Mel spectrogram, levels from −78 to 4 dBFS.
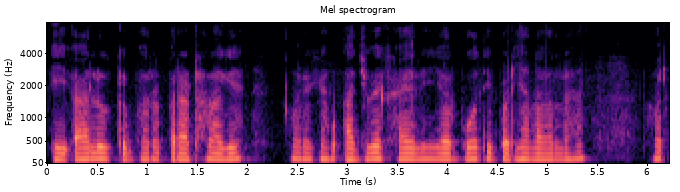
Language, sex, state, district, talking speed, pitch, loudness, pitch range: Chhattisgarhi, male, Chhattisgarh, Balrampur, 165 wpm, 125 Hz, -22 LUFS, 120-130 Hz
